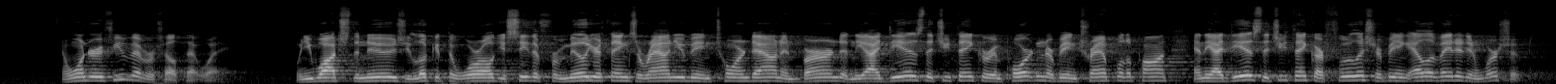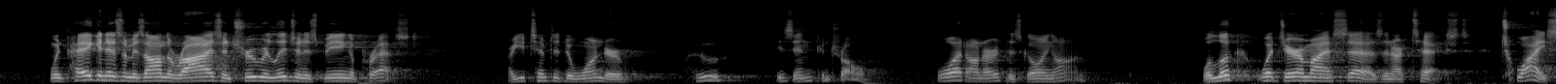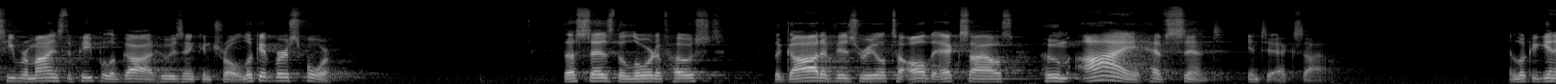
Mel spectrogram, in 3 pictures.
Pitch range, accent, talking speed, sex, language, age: 145-175 Hz, American, 165 wpm, male, English, 40-59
